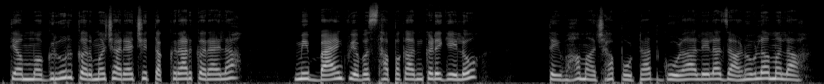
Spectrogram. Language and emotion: Marathi, fearful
